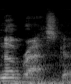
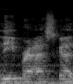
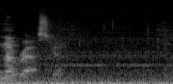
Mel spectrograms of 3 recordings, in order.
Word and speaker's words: Nebraska: the U.S so facts about Nebraska US locals pronounce it Nebraska not Nebraska not Nebraska but Nebraska it comes from an Otto Indian term meaning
